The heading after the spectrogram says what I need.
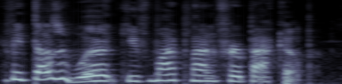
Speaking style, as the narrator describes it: exclaimed Ritterpik

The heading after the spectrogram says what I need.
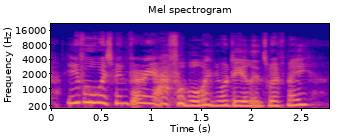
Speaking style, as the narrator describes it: chirped Returbick

